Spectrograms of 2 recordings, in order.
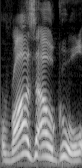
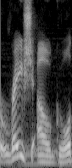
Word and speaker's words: Ra's al Ghul: universe the history of raz al ghul or reish al ghul depending on how you want to say it constantly shifts depending on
